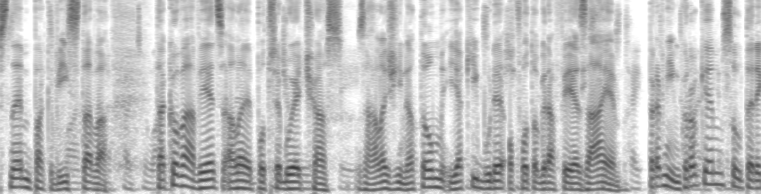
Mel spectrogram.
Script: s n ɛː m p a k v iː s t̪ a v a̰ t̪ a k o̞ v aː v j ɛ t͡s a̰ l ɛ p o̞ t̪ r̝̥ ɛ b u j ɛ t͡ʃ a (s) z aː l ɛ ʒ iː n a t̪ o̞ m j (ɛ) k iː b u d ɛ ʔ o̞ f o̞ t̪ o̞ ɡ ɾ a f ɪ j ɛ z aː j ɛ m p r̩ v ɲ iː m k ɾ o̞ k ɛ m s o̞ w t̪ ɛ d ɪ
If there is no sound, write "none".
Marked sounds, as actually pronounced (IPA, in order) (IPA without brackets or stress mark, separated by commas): s, a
